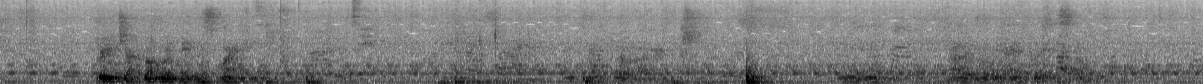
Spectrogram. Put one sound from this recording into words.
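An elderly man speaks into a microphone over loudspeakers in an echoing hall.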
